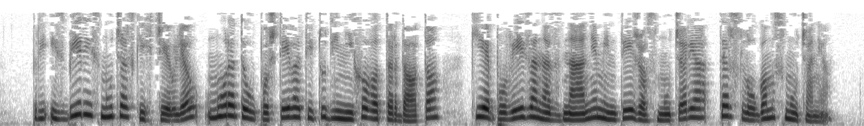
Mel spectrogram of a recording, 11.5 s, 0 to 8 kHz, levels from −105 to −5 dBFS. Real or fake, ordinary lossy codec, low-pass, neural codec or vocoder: fake; MP3, 24 kbps; 7.2 kHz; vocoder, 22.05 kHz, 80 mel bands, Vocos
